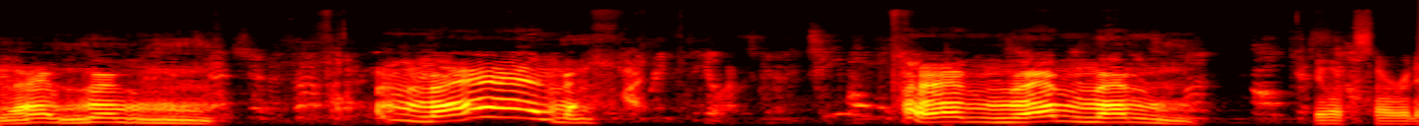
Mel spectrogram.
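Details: Bullmastiff dog whining and 'talking' when it wants to eat, indoors: long harmonic, wavering moans rising and falling in pitch, in drawn-out bursts of about two seconds with pauses between.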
